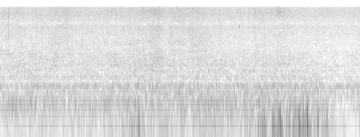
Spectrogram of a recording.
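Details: Honey bees at a hive in Maine-et-Loire, France, give a steady low droning hum with a faint higher overtone. A few soft knocks and rustles break in near the end.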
